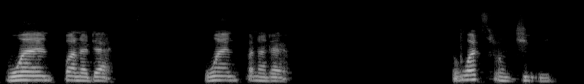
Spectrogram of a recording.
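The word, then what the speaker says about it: Juan Fernández: Robinson Crusoe is the largest of the islands which make up the Juan-Fernandez. It is one. We have to pronounce Juan Fernandez.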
